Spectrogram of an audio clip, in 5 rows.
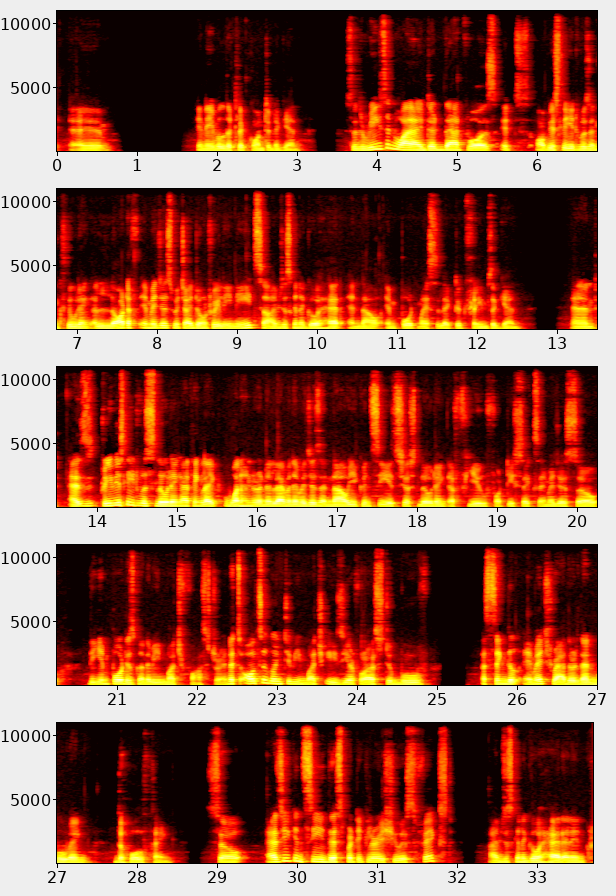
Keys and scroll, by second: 0.6 v, 1.5 super+v, 1.7 super+s, 5.7 super+Tab, 11.8 super+Tab.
